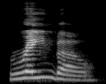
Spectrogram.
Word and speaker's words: rainbow: One more, rainbow. Rainbow. Again, the first syllable.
